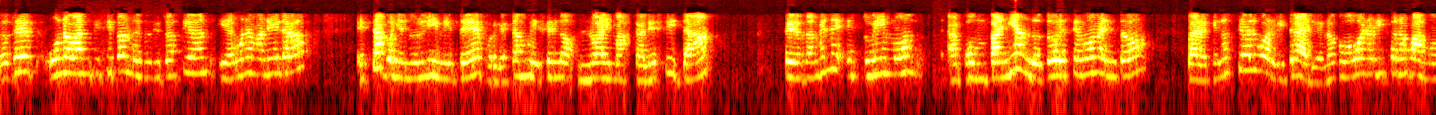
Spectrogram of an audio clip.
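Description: Speaking in a Rioplatense accent, a woman with a high pitch talks at a fairly quick pace with ordinary pitch variation. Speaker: parenting educator. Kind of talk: live-stream interview.

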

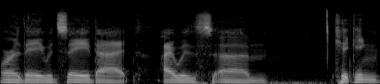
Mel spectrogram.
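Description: This man has an unremarkable speaking voice with a Canadian accent. His pitch is fairly low and his intonation fairly even. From Canada, Yukon (Whitehorse). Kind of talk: casual chat.

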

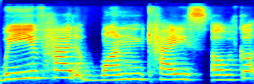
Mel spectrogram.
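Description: A woman speaks with an Australian accent and ordinary pitch variation. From South Australia. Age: 20s. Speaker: social work student. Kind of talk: interview.

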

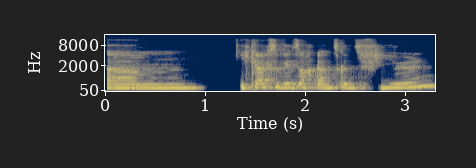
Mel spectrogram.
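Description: At a fairly slow pace, a woman speaks in a plain, everyday voice pitched fairly high. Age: 20s. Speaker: influencer. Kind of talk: casual chat. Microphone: poor recording quality.

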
